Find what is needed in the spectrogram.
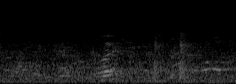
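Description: Rugby players' voices shouting on the pitch, short unintelligible calls about a second in and again near the end, over open-air ambience. These are typical of players calling a lineout before the throw-in.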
